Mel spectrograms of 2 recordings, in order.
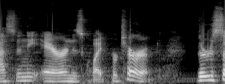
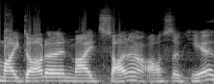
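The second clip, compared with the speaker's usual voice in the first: ordinary talk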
